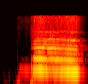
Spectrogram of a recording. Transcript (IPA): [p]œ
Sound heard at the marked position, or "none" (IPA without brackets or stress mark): b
